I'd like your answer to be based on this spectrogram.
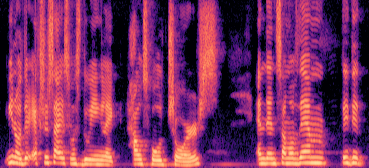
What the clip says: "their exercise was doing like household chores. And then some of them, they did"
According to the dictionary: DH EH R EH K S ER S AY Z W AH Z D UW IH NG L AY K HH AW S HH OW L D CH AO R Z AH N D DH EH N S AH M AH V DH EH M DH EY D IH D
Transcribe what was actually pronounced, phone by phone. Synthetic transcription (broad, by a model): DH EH R EH K S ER S AY S W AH S D UW IH NG L AY K HH AW S HH OW L D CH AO R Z AH N D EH N S AH M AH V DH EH M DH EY D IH D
